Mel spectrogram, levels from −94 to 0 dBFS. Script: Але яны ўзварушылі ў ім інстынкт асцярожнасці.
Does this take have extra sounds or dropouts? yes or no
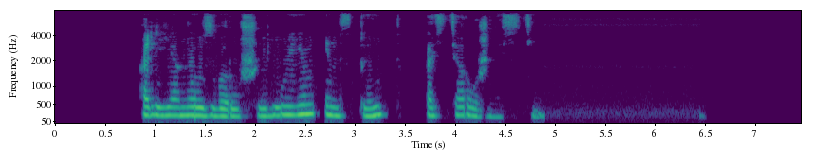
no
